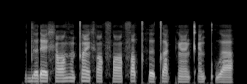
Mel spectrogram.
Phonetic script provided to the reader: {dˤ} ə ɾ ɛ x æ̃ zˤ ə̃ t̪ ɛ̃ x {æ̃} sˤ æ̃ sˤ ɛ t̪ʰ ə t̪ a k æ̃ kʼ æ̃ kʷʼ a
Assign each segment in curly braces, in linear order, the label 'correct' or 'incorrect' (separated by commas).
incorrect, correct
